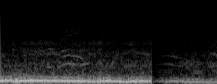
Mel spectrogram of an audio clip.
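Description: A steady low engine hum with voices in the background, cut off abruptly about one and a half seconds in.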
